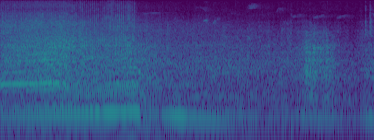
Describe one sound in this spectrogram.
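A small van's engine hums as the van drives away.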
